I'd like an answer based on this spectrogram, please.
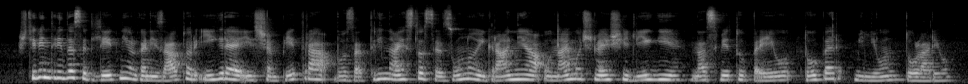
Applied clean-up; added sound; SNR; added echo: none; none; none; none.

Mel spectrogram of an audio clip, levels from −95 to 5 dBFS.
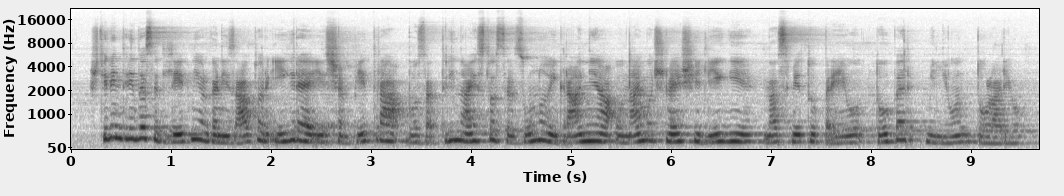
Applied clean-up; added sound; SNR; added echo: none; none; none; reverberation time 1.3 s.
